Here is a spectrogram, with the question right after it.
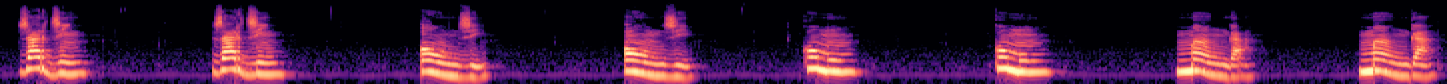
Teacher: as vogais são nasalizadas quando seguidas pelas letras n ou m ou quando tiverem o sinal gráfico chamado ti que é aquele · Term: vogais nasalizadas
